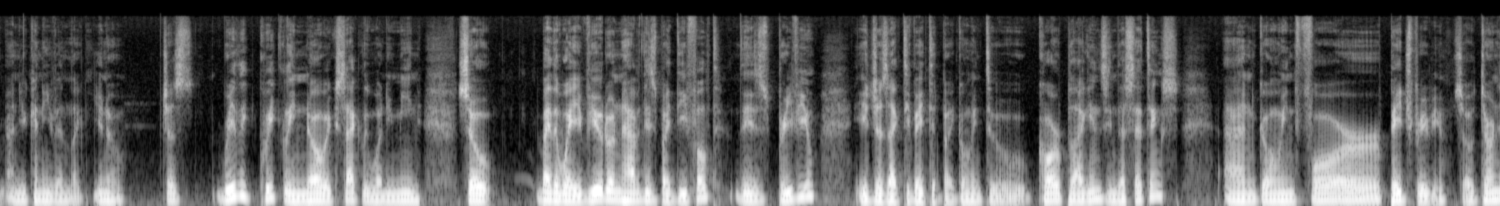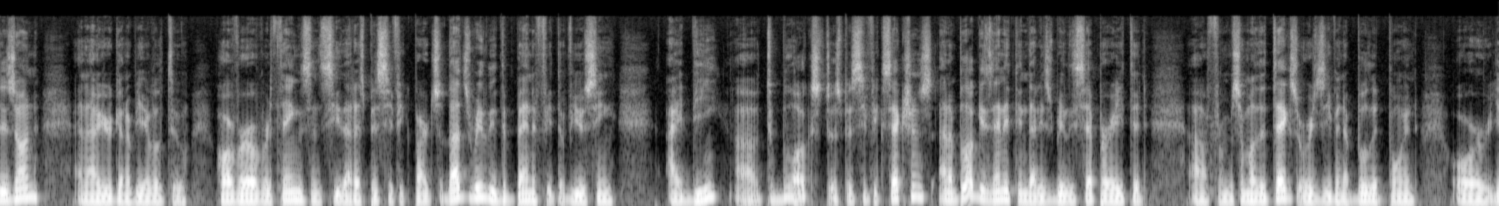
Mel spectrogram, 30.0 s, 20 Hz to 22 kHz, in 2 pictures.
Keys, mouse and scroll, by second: 2.1 click, 8.2 click, 9.1 ctrl+,, 12.7-13.2 scroll down 1, 16.4 click, 19.6 click, 20.0 ctrl+e, 21.1 click, 22.2 click, 26.3 ctrl+e, 27.0 ctrl+click, 28.1 click, 29.1 click, 29.7 click.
